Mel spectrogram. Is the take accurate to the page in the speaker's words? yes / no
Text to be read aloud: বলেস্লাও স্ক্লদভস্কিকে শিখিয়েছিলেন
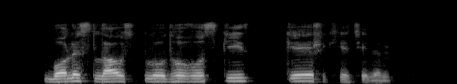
yes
